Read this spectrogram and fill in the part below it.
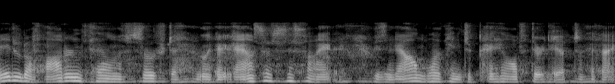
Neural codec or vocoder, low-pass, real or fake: autoencoder, 22.05 kHz, a latent of 192 numbers a frame, VITS, trained on one speaker; 7.2 kHz; fake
